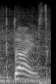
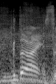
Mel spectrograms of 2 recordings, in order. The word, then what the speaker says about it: Gdańsk: Just say Gdańsk, Gdańsk.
